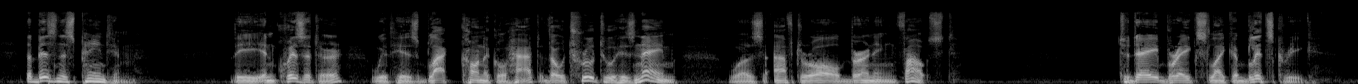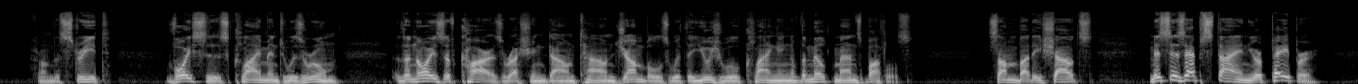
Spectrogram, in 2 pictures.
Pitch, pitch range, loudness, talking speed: 100 Hz, 85-115 Hz, -23 LUFS, 120 wpm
